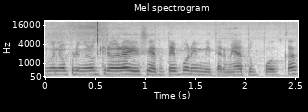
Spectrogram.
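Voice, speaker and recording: With a Guatemalan accent, a woman speaks in a fairly high, dark, mellow voice with flat, monotone intonation. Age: 20s. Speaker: entrepreneur. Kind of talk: casual interview.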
